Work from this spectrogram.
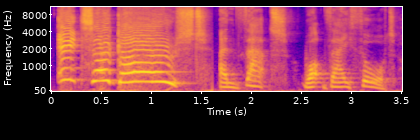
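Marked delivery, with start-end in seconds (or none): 0.1-1.6 mock-terrified shout. A narrator's reading. Frightened disciple guessing again.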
